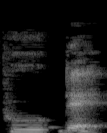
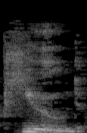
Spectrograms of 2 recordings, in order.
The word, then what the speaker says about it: pude: Okay, the U makes the oo sound and the E makes the sound. So, pude, okay? Pude. This comes from the verb poder, which means to be able to, and this is how you say I was able to do something. It's in the past tense, but we'll talk about that later. But it's pude, not pewed, okay, or pooed. Pude.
